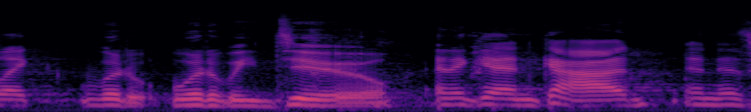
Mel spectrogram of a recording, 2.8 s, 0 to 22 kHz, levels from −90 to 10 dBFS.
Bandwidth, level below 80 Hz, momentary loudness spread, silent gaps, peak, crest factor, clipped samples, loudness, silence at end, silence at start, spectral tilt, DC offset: 15 kHz; -78 dBFS; 9 LU; none; -22 dBFS; 18 dB; under 0.1%; -40 LUFS; 0 s; 0 s; -4.5 dB/octave; under 0.1%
